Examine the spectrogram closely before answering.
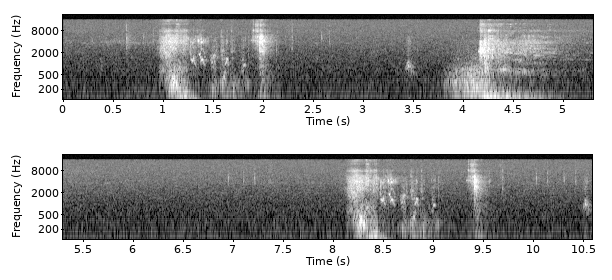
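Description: A trap is thrown and lands on the ground with a thud and a metallic clatter.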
